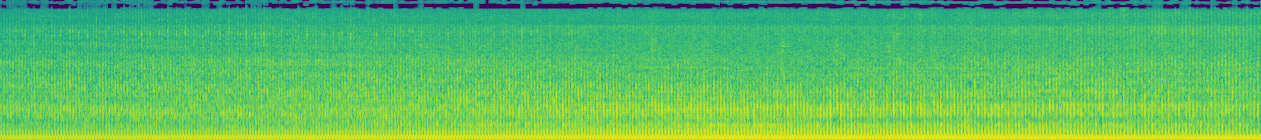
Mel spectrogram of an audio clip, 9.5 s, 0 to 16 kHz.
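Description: A Deutz-Fahr 70 hp tractor working a field in second high gear, pulling a cultivator with discs behind, delivers a loud, steady diesel drone with a deep low rumble and no pauses.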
